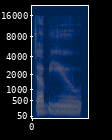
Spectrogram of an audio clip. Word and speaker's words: Worcester: And all of a sudden she's like giving me, "No, you don't say it like that. You forget the R altogether." – There's it's almost like you're saying like Wooster, kind of like Worcester.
